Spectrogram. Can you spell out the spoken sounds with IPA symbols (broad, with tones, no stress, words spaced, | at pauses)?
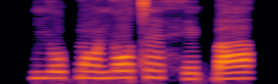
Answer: jo˧k͡pɔ̃˧ jɔ˦tɛ̃˦˨ he˨k͡pa˨˦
